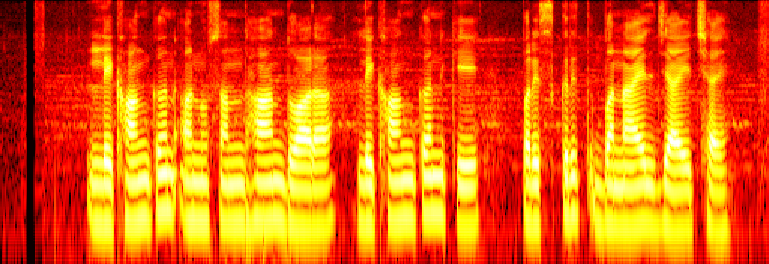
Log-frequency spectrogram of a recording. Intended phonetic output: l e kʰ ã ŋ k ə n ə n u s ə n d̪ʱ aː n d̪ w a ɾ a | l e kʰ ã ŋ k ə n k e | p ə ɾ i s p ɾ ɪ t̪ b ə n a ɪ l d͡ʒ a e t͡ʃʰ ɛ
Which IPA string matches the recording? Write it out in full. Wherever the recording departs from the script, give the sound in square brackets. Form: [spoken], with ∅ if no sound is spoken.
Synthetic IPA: l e kʰ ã ŋ k ə n ə n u s ə n d̪ʱ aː n d̪ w a ɾ a | l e kʰ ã ŋ k ə n k e | p ə ɾ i s [k] ɾ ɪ t̪ b ə n a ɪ l d͡ʒ a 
